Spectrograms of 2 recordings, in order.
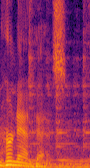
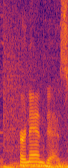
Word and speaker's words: Hernandez: So, Aaron Hernandez. Hernandez is. So again, it's pronounced Z.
